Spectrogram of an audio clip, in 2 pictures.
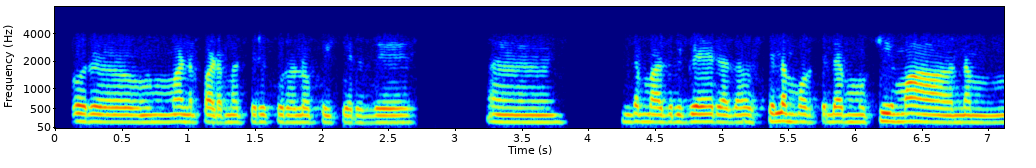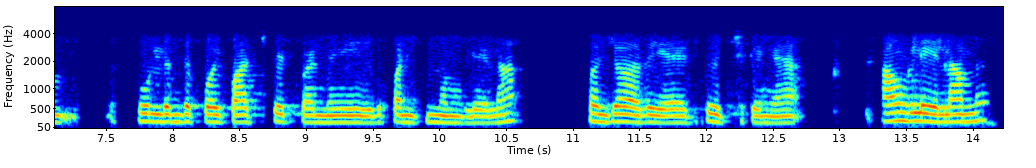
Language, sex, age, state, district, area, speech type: Tamil, female, 60+, Tamil Nadu, Erode, urban, conversation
